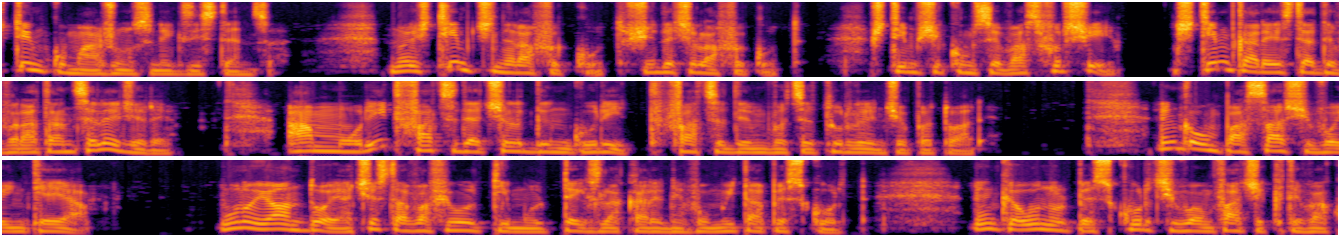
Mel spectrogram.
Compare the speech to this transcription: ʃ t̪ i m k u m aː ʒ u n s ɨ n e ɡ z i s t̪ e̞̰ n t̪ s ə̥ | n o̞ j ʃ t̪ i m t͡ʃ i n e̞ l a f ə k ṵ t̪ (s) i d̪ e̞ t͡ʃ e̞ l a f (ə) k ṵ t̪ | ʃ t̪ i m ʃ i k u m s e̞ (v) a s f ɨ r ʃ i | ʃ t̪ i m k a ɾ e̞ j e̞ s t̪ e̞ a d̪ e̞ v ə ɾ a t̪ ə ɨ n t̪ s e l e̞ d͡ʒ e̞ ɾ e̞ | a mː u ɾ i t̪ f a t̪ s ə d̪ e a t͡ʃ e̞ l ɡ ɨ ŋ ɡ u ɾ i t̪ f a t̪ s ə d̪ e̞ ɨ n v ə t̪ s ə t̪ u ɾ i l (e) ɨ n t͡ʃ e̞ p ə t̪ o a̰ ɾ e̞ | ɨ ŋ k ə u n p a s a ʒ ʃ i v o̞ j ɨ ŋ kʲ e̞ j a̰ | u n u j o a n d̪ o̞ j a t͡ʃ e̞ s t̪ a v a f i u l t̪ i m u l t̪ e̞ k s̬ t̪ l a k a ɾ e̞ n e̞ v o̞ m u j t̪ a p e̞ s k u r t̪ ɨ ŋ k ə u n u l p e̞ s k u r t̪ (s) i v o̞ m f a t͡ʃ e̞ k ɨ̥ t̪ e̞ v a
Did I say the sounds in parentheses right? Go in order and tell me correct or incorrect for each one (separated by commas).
incorrect, correct, correct, correct, incorrect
